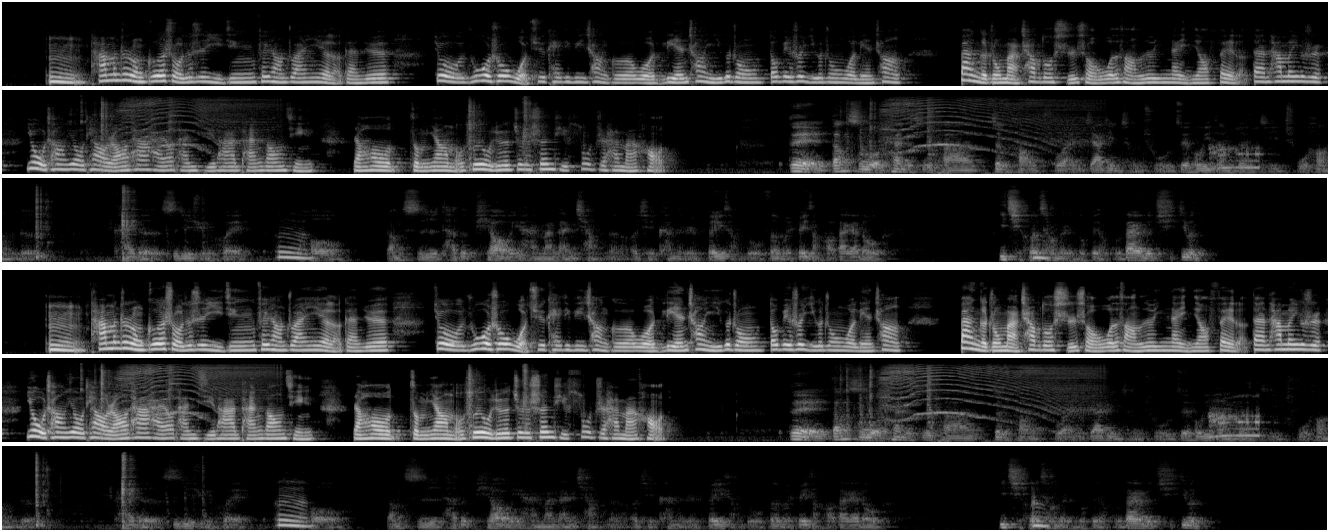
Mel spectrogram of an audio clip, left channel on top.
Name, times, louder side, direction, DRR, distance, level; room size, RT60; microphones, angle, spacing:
voice 1, 0.5-9.0 9.6-13.2 13.5-19.9 25.3-25.8 29.3-29.7 36.8-37.0, right 3 dB, 50° right, 0.9 m, -20 dB
sound 1, 13.8-16.2 17.0-17.2 17.6-25.1 25.4-30.0, right 4 dB, 25° right, 3.1 m, -40 dB
voice 2, 21.1-26.9 27.6-29.0 29.5-29.9 30.4-35.4 36.5-38.5, left 1 dB, 40° left, 2.8 m, -38 dB
18.0 x 11.5 x 3.2 m
head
